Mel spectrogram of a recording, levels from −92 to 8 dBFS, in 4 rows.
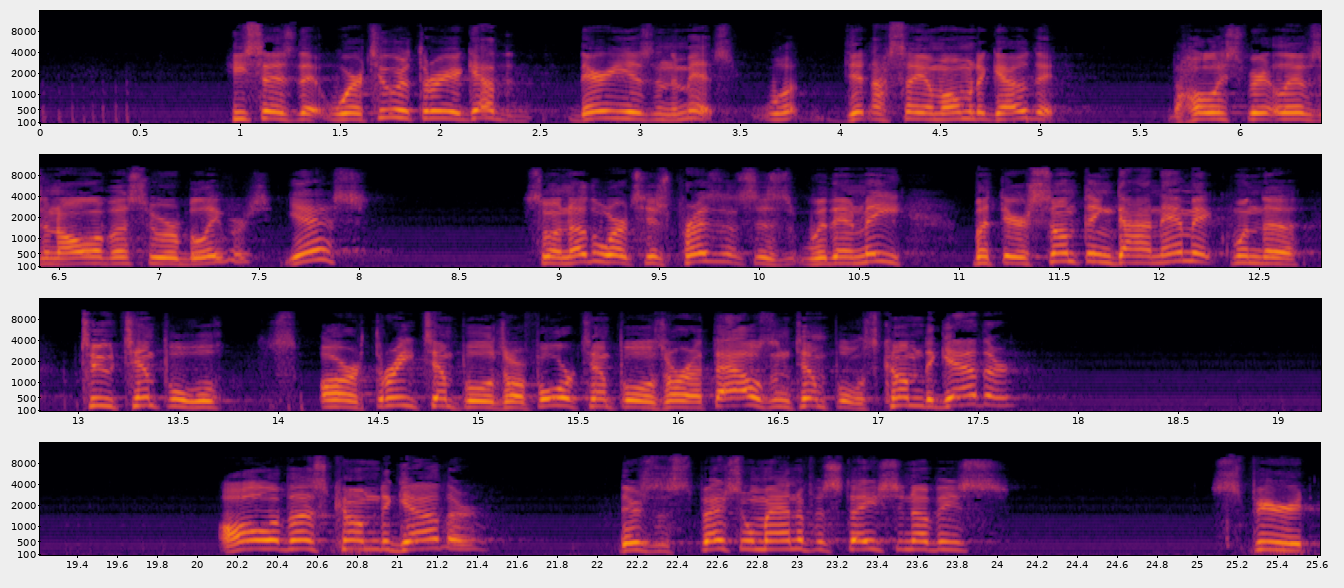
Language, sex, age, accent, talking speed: English, male, 50-69, American, 175 wpm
